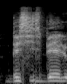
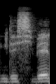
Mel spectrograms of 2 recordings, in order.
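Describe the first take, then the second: First: The name is read as separate letters and digits. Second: The name is read as one whole word. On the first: The speaker calls it wrong. "moi j'ai toujours appelé D six B L" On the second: The speaker calls it right. "alors que ça se prononce décibel"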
